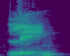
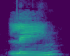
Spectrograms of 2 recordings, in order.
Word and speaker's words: 林: We put 2 mu together, but the pronunciation is Ling. Ling, it means wood.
